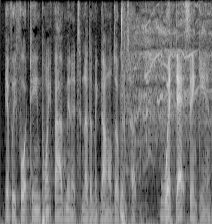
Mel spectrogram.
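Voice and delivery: deadpan parting fact, r's and l's turned to w's; imitated cashier. Cashier handing over receipt with final fact, imitated. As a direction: deliver it like a clerk's grand closing line. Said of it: "sticks out, he goes".

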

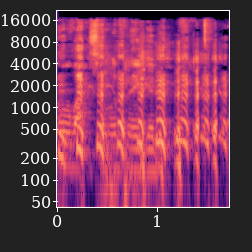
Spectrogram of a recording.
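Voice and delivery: high, loud laughing through words. Real, not acted. Mocking his friend's tough talk, laughing.

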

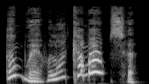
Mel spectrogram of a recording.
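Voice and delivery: put-on a young lad asking nervously; schoolboy Derek. A narrator's reading. Derek asking the angels about the portal, high and curious.

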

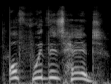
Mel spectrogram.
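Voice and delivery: storybook Queen's high cry; shouted order. A narrator's reading. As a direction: order an execution as a furious Queen. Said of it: "and shouting".

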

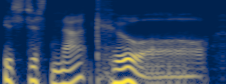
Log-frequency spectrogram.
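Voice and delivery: ordinary talk

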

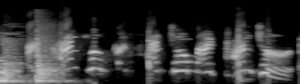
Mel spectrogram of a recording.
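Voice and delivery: high, insistent repeated name; mock granny outburst. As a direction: bang the table and demand it. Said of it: "smacks the dining room table and goes".

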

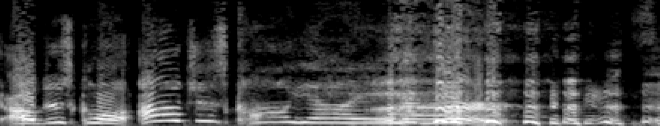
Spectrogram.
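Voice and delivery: loud, high yell breaking into laughter; shouting back. Retold or imitated. Daughter to deaf dad over blaring TV, laughing shout. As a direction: holler it high, stretching the end.

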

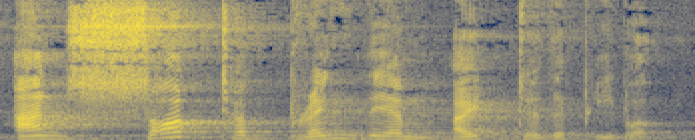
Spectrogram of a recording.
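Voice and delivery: high, slow, ringing sermon delivery; forceful preaching. Real, not acted. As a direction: drive the point home from the pulpit. Preaches on the riot.

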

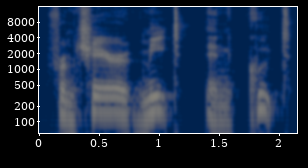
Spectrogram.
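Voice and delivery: a lightly put-on French accent, reading a definition aloud; hammed-up French accent, savouring the fancy words; terrible French accent. Host reads the charcuterie definition to his cohost in a terrible French accent. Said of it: "I'll stop with my terrible French accent".

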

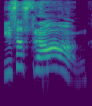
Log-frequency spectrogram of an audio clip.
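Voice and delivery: very slow, drawn-out teasing flattery; slow mock flattery. Host teasing cohost to carry bags, slow mock flattery. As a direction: stretch it out like sweet-talking.

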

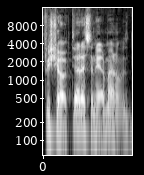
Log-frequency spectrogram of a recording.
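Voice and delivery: ordinary talk

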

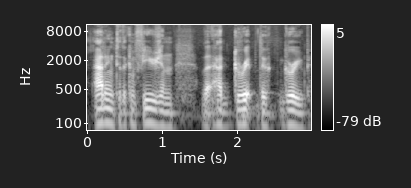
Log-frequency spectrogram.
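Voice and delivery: usual speaking voice

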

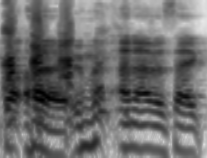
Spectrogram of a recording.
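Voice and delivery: normal talking voice

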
